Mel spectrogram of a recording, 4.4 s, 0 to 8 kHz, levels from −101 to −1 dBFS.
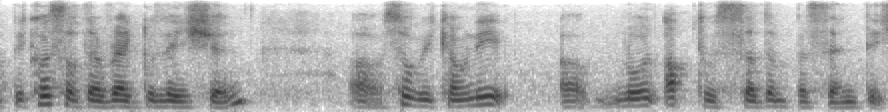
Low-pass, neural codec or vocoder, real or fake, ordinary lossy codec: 7.2 kHz; none; real; Opus, 16 kbps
